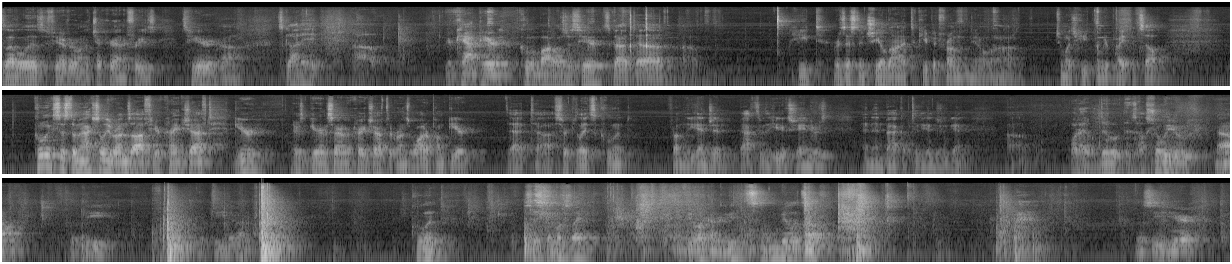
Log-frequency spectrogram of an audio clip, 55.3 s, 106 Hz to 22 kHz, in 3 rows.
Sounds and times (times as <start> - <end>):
Speech: 0.0 - 5.8, 6.6 - 10.5, 11.8 - 17.4, 18.9 - 38.6, 39.7 - 40.6, 43.0 - 43.6, 44.7 - 45.8, 46.8 - 49.3, 53.8 - 55.0.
